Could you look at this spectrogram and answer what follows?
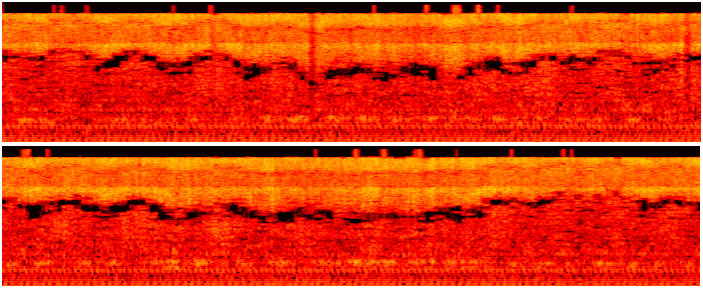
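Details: Chemical spray pump rig after tightening a fitting to chase a suspected air leak (chem line pressure had dropped to nothing on a job): steady even pump hum under constant spray hiss, no surging; brief spit switching chem to water is normal, pump drawing normally again.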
